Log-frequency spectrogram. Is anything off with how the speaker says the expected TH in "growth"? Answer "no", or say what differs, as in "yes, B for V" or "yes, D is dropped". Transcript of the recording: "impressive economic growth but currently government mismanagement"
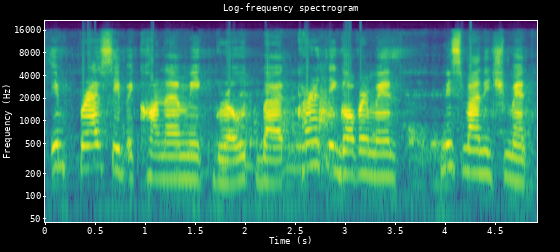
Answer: yes, T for TH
